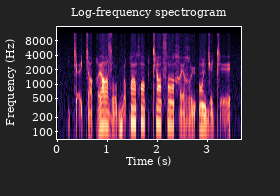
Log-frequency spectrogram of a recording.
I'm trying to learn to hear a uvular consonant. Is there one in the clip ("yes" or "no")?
yes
